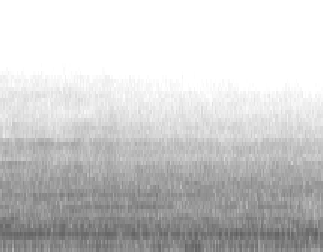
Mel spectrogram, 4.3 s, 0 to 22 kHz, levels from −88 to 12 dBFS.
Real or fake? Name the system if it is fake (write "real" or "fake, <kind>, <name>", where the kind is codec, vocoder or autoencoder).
fake, codec, SNAC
